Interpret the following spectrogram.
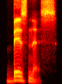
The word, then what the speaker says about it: business: Business is pronounced with two syllables. B U S ness. The I in the middle is not strongly pronounced.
